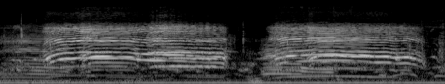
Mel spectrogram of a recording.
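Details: Lamb bleating among sheep, two long loud harmonic bleats of almost two seconds each, wavering slightly, with a steady low hum beneath.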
